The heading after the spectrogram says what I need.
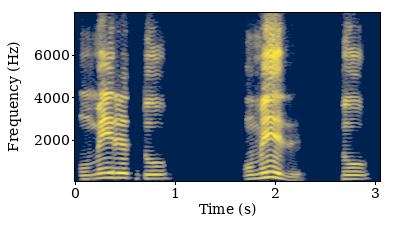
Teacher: রটা বারিক হবে, অর্থাৎ মুখ খুলে পড়তে হবে খোলা আওয়াজ দিয়ে। যেমন উমির তু, উমির তু।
